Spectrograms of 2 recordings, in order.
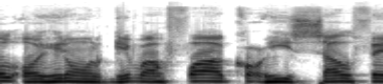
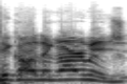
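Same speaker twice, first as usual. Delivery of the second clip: bossy, curt, pitched-up delivery; 8 semitones higher than usual. Showing how not to ask a partner for a chore: curt ordering tone. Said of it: "talk to me in that tone".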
